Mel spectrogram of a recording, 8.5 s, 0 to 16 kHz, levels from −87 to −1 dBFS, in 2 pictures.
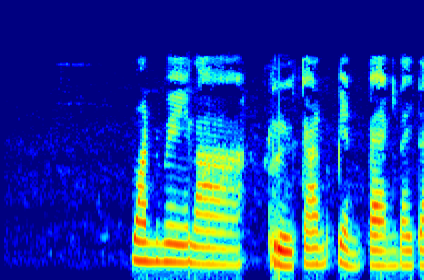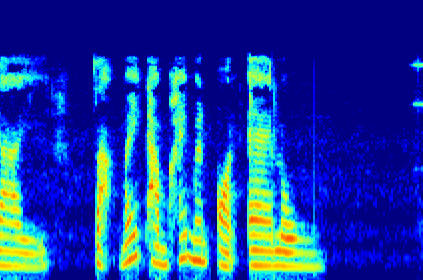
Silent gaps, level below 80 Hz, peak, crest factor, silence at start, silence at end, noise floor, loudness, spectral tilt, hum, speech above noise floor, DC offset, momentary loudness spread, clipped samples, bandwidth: none; -62 dBFS; -4 dBFS; 18 dB; 1.3 s; 0 s; -71 dBFS; -22 LUFS; -4.5 dB/octave; none; 50 dB; under 0.1%; 12 LU; under 0.1%; 8 kHz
